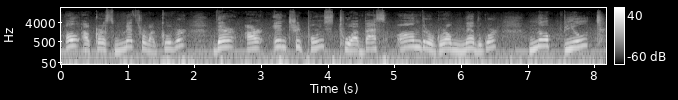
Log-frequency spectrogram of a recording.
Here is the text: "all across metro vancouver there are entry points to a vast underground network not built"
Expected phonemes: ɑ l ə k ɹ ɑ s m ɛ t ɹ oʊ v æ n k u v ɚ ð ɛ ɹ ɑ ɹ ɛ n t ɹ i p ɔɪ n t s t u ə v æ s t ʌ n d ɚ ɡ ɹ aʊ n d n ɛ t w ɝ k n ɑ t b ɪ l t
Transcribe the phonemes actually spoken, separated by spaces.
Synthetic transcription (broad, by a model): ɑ l ə k ɹ ɑ s m ɛ t ɹ oʊ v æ k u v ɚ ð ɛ ɹ ɑ ɹ ɛ n t ɹ i p ɔɪ n t s t u ə b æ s ʌ n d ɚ ɡ ɹ aʊ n n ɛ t w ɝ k n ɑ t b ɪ l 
